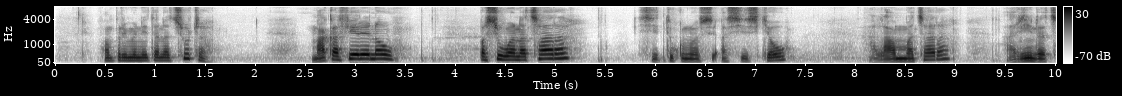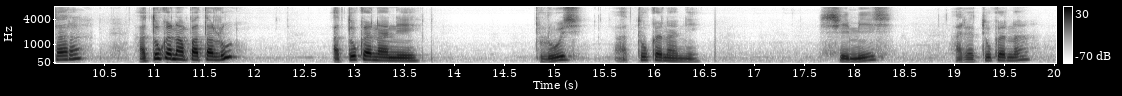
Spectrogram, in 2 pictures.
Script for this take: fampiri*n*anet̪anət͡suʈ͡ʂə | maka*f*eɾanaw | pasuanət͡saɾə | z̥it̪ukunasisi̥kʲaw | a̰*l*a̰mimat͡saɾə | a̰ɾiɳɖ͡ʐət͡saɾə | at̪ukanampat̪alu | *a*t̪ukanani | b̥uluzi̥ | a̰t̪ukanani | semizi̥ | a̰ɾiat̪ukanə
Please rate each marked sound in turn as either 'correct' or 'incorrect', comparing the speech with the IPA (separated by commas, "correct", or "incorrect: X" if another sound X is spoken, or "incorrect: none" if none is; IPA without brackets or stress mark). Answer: incorrect: m, correct, correct, correct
